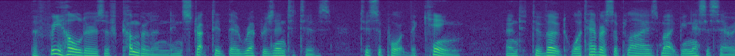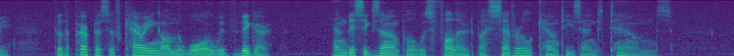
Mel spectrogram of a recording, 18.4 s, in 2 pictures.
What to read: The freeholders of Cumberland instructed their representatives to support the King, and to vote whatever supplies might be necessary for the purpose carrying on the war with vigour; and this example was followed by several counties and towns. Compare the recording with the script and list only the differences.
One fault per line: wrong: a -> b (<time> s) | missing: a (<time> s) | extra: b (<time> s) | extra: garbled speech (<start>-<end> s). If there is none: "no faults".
extra: of (10.6 s)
